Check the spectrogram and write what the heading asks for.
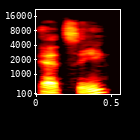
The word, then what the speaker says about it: etc: files we have an Etsy directory that's usually configuration files Etc but it's pronounced Etsy it's spelled Etc but it's pronounced Etsy we have a home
